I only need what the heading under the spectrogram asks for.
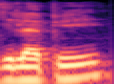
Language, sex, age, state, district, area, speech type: Bengali, male, 60+, West Bengal, Birbhum, urban, spontaneous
